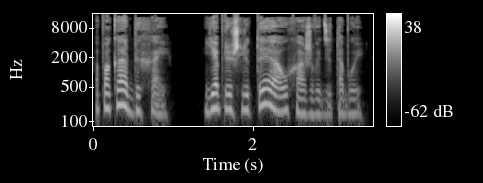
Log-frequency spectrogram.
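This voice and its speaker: A woman voicing a kindly, stern male elder who speaks softly and fatherly in an audiobook. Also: low voice, normal speed, vocal fry, dry recording, clean studio sound. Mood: gently stern.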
